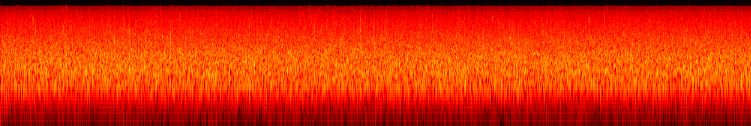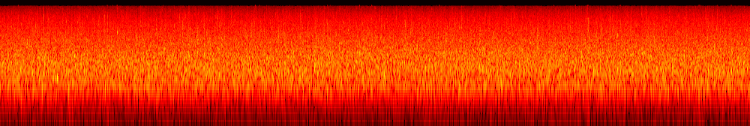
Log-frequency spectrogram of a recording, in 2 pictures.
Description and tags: Creek in Glacier Park, Montana, USA
water, nature, field-recording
